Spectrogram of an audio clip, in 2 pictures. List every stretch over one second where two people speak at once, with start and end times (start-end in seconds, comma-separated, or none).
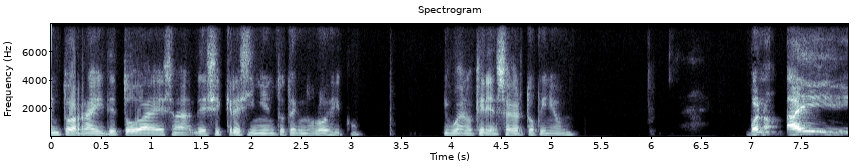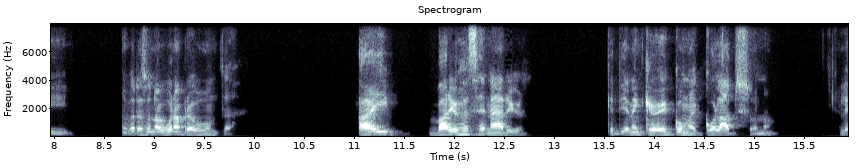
none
